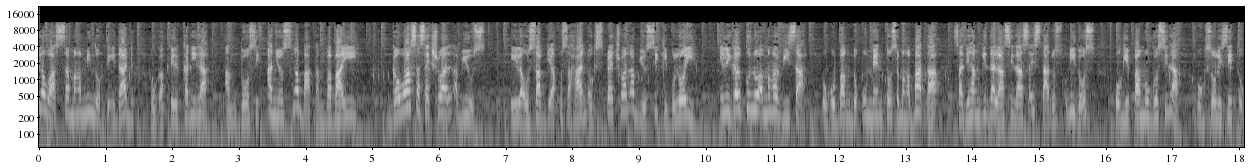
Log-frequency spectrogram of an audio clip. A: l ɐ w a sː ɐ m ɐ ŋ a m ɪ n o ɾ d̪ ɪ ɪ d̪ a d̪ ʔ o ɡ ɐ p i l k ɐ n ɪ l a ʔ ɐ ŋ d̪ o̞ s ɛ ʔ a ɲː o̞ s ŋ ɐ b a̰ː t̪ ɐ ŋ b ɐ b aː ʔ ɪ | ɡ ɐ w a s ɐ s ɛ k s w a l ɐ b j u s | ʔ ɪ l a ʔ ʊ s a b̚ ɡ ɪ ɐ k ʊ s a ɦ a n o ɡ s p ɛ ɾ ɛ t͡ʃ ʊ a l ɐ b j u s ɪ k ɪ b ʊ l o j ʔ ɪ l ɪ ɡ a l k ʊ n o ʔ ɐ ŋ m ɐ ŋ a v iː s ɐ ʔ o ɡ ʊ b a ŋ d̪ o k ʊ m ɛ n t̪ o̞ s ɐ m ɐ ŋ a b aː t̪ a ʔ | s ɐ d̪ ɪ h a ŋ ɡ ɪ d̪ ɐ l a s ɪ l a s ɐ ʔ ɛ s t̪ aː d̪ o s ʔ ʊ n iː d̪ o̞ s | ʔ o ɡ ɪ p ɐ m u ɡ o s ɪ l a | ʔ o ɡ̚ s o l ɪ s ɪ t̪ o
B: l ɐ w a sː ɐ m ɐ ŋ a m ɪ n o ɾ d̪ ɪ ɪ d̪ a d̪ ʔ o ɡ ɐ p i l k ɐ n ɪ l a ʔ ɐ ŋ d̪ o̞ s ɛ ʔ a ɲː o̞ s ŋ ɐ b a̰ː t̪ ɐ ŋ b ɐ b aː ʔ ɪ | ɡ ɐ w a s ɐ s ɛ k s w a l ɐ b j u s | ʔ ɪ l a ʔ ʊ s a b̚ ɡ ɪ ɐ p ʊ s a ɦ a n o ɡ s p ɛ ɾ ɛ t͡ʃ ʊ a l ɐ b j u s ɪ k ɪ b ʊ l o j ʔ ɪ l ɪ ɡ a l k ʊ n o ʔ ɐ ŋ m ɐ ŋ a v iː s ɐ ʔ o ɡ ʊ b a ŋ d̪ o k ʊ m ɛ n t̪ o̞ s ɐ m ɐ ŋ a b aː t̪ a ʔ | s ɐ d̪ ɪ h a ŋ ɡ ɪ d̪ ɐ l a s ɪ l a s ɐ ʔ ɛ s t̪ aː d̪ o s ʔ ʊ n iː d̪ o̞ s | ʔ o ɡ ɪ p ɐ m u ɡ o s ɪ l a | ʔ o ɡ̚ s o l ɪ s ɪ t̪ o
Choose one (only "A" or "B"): A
